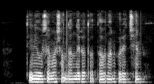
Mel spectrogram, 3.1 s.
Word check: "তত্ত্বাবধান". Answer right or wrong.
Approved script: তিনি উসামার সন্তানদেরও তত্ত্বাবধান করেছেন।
right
